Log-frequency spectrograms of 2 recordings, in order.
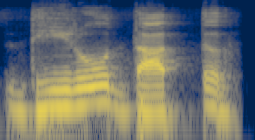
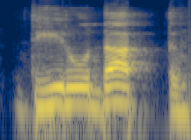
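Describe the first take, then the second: First: धीरोदात्त stretched out slowly, syllable by syllable; slow repeat. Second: Said in the usual way. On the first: Shown as a demonstration. Teacher repeating धीरोदात्त slowly for the students. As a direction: draw out धीरोदात्त slowly so the class can follow. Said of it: "क्या कहेंगे उसको हम?". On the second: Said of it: "क्या कहलाता है?".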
